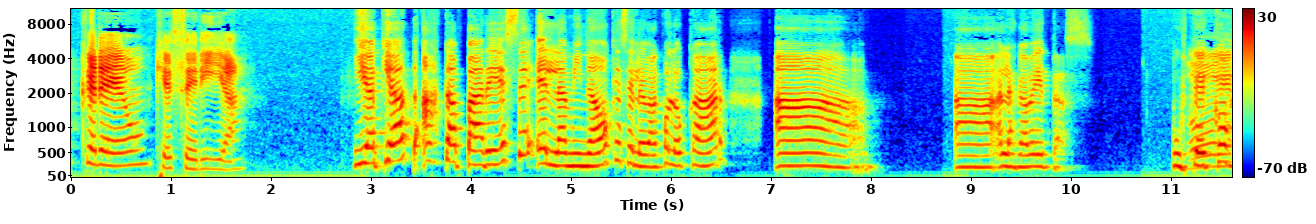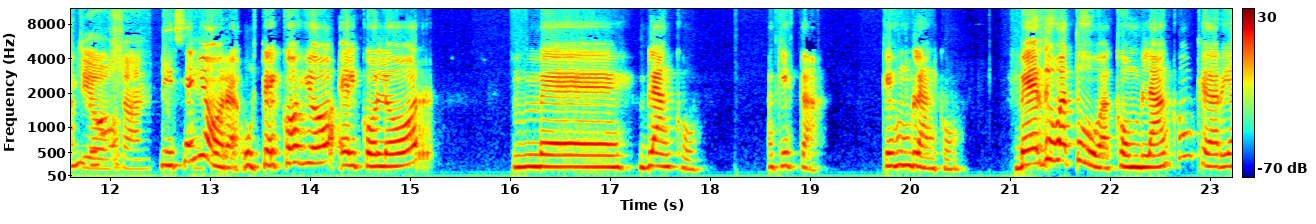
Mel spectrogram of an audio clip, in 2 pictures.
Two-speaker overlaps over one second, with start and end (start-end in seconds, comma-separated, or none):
11.1-13.5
